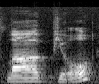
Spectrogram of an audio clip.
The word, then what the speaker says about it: lobule: it's as I mentioned first syllable stress La bule um and it can be ooh or o so it's a small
